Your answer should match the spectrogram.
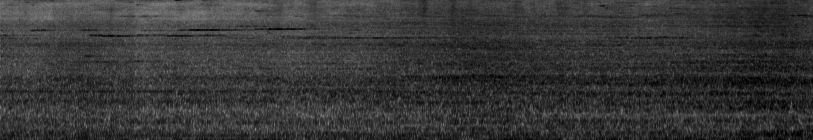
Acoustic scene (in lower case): residential area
